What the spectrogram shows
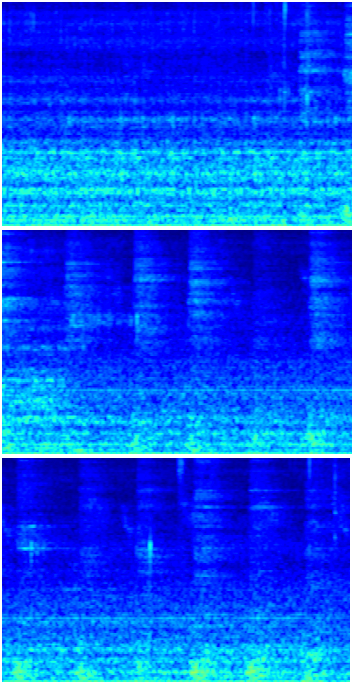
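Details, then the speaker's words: PC case fan with worn bearing, secured and nothing hitting the blades: low steady hum with uneven rattly ticking, not vibration but a bearing fault. "não é problema de vibração o barulho permanece então e sim ao rolamento"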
